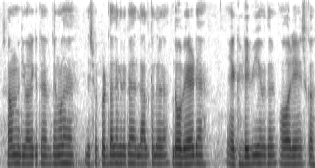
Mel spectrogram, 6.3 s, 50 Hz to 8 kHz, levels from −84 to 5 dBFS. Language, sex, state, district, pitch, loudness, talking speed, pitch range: Marwari, male, Rajasthan, Nagaur, 145 Hz, -18 LUFS, 140 wpm, 140-145 Hz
